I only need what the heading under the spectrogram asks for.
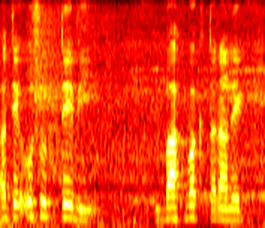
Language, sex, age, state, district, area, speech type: Punjabi, male, 45-60, Punjab, Barnala, rural, spontaneous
